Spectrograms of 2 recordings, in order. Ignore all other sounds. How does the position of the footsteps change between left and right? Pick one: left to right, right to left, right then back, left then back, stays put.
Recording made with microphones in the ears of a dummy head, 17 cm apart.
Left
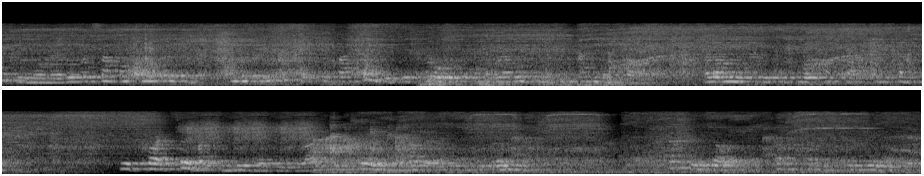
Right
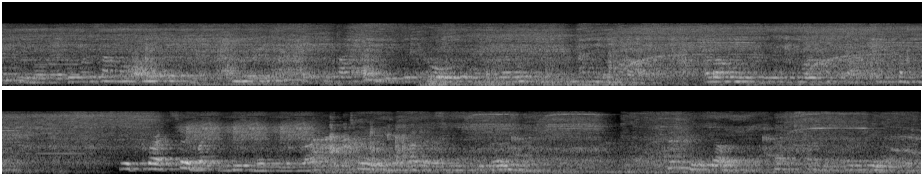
left to right.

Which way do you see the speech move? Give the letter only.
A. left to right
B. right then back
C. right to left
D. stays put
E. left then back
A.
